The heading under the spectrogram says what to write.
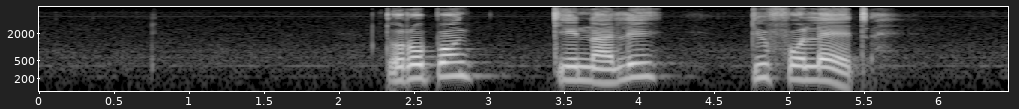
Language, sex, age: Northern Sotho, male, 25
